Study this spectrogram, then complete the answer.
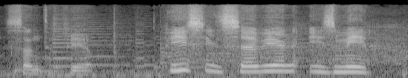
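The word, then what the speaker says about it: សន្តិភាព: This is peace in Khmer. It is pronounced Santafil.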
